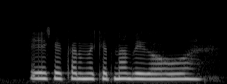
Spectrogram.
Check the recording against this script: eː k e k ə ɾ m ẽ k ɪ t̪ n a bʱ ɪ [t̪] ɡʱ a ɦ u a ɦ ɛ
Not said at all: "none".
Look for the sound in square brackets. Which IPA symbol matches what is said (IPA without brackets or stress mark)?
none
